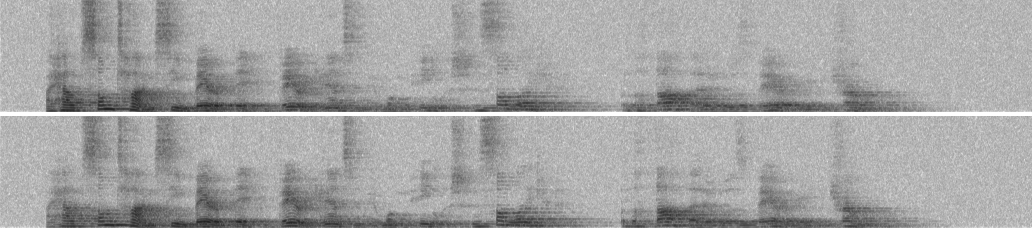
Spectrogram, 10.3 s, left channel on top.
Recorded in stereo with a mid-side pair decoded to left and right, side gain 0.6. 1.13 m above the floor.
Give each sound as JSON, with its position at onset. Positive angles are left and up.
{"t": 0.5, "sound": "a man speaking", "azimuth_deg": 45, "distance_m": 1.2}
